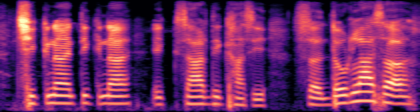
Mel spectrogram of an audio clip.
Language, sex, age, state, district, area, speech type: Maithili, male, 18-30, Bihar, Darbhanga, rural, spontaneous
